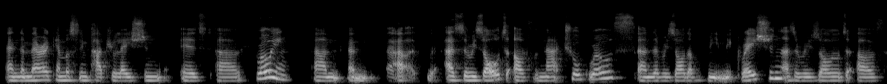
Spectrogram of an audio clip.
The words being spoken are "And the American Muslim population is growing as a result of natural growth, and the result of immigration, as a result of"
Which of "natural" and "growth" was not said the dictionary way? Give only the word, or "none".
none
